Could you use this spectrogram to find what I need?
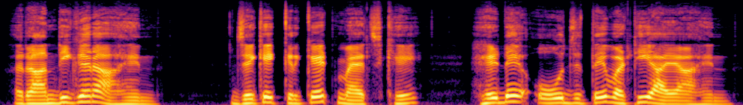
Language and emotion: Sindhi, neutral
